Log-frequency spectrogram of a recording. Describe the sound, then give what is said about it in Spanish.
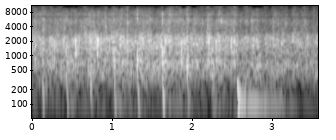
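A crowd applauds steadily, many hands clapping in a dense, continuous wash at moderate volume, with a few sharper individual claps standing out. “Entonces, el aplauso hoy es para todos ustedes.”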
